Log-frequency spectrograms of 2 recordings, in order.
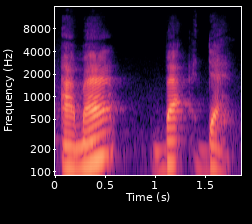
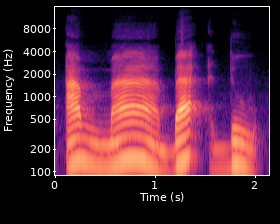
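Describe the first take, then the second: First: The last word ends with an 'a' vowel. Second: The last word ends with a 'u' vowel. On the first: The speaker calls it wrong. "Bukan amma ba'da" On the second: The speaker calls it right. "dia akan mengatakan amma ba'du"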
